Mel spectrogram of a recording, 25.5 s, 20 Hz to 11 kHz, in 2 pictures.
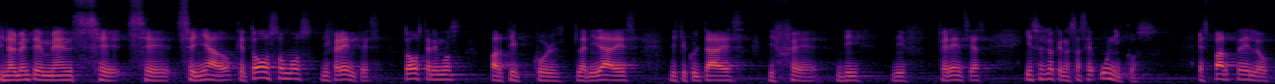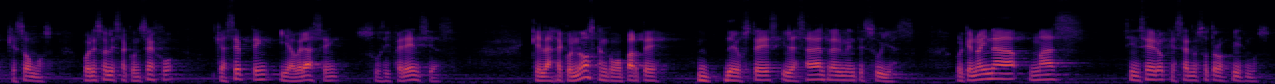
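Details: Adult Peruvian man speaking Spanish who has stuttered since age 4 and still stutters; persistent developmental stuttering.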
